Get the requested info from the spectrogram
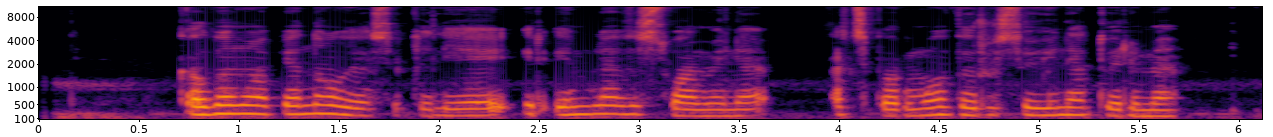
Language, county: Lithuanian, Alytus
